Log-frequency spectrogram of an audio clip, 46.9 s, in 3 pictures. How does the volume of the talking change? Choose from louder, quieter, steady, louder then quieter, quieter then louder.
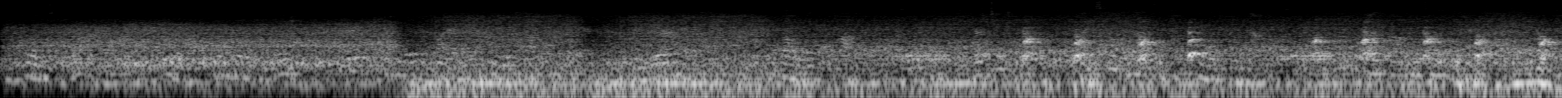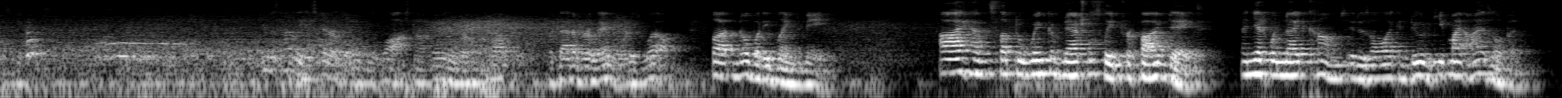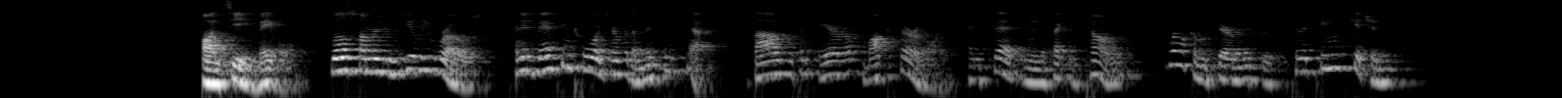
louder then quieter.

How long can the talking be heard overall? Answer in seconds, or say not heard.
39 s.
